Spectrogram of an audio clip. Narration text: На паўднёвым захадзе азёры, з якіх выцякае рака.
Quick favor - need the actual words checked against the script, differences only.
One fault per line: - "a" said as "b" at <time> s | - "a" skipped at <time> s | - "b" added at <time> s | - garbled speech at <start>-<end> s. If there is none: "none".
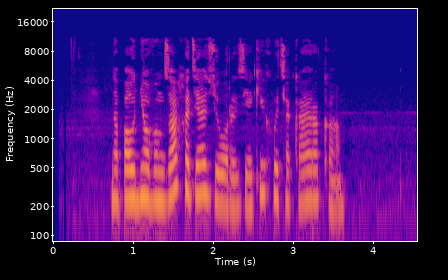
none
